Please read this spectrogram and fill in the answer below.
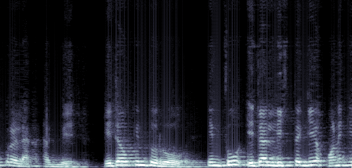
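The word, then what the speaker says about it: ρ: ঘনত্বকে প্রকাশ করা হয় রো দ্বারা এটার সঠিক উচ্চারণটা হলো রো এর সঠিক উচ্চারণ হলো কি বন্ধুরা রো এটা তোমরা এভাবে লিখতে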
